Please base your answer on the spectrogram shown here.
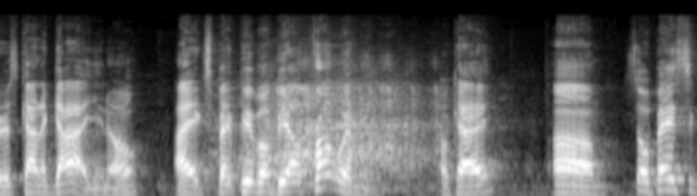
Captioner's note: audience laughs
